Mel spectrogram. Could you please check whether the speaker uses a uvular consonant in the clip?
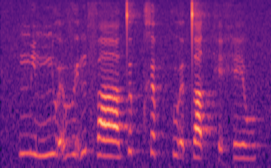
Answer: no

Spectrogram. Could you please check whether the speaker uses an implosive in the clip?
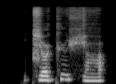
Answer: no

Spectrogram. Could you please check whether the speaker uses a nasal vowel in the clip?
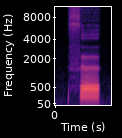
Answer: no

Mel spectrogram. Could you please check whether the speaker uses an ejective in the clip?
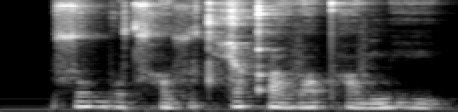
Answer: yes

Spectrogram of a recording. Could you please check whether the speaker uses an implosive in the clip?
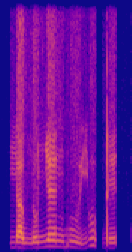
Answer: no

